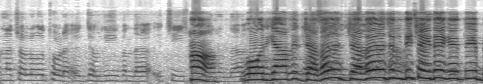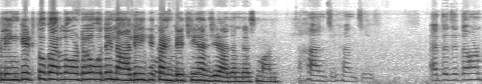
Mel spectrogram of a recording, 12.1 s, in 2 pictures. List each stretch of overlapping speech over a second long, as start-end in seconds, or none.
3.6-5.6, 7.0-8.6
